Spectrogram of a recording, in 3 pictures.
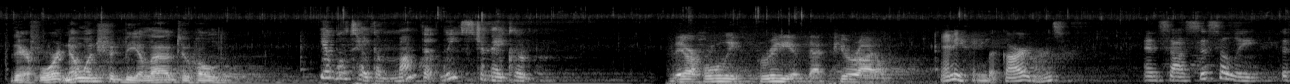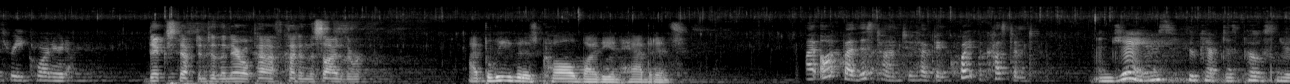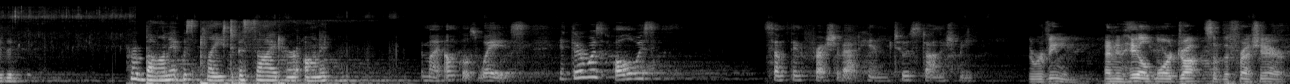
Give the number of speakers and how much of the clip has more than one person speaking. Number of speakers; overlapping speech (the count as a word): ten, no overlap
